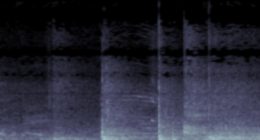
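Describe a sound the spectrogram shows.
A bowling ball thuds onto a wooden lane.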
